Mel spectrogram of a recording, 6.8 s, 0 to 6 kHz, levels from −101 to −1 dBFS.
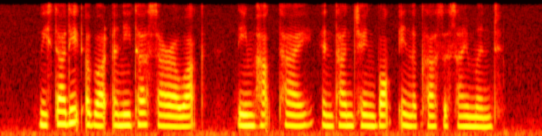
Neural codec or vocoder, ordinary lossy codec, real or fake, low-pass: none; none; real; 5.4 kHz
